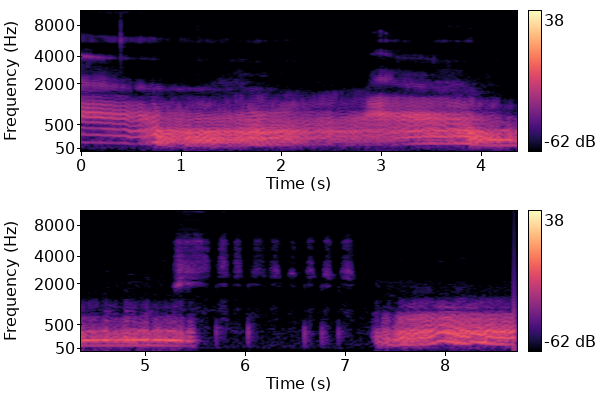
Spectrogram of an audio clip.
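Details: Pet cat making low, drawn-out growling moans with a strongly buzzing, harmonic tone, pitch wavering slightly; a brief gap of clicking and rustling noise near the end, then the moaning resumes.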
